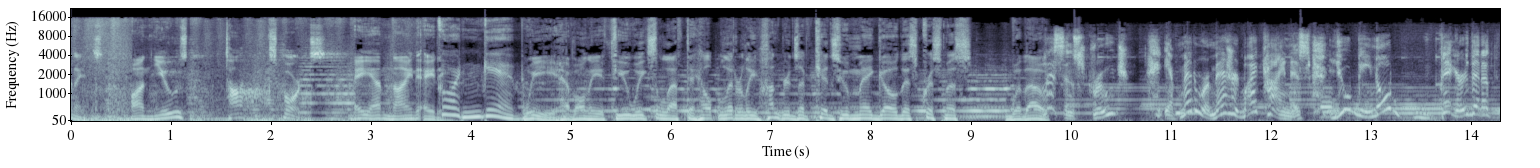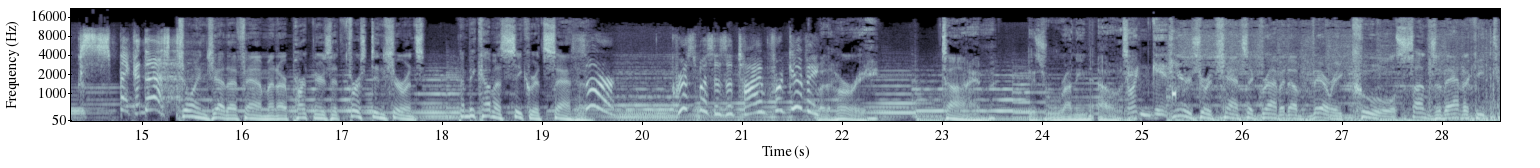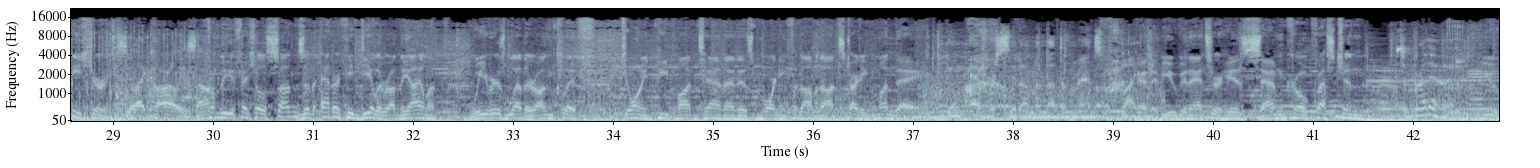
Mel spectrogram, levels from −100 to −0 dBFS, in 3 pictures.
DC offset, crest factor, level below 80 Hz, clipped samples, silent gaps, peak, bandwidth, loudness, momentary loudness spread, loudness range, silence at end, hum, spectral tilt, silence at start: under 0.1%; 18 dB; -32 dBFS; under 0.1%; none; -2 dBFS; 16 kHz; -18 LUFS; 7 LU; 4 LU; 0 s; none; -3 dB/octave; 0 s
